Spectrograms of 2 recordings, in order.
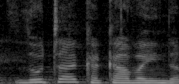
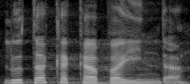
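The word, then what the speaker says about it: Luta ainda: Luta, inda, but that's the idea that is really difficult. Luta, inda, exactly, which basically means the struggle is not over yet, yeah?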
